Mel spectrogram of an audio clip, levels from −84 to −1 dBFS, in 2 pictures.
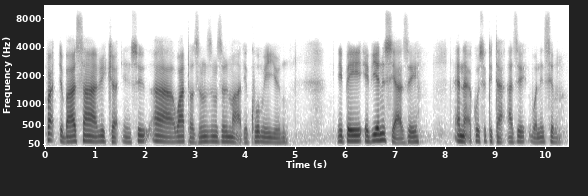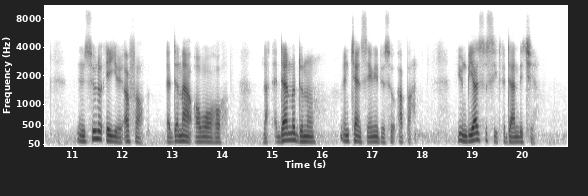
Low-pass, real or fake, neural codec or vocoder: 9.9 kHz; fake; codec, 24 kHz, 0.9 kbps, WavTokenizer, large speech release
